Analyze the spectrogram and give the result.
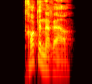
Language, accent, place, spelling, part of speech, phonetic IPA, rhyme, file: German, Germany, Berlin, trockenerer, adjective, [ˈtʁɔkənəʁɐ], -ɔkənəʁɐ, De-trockenerer.ogg
- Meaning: inflection of trocken: 1. strong/mixed nominative masculine singular comparative degree 2. strong genitive/dative feminine singular comparative degree 3. strong genitive plural comparative degree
